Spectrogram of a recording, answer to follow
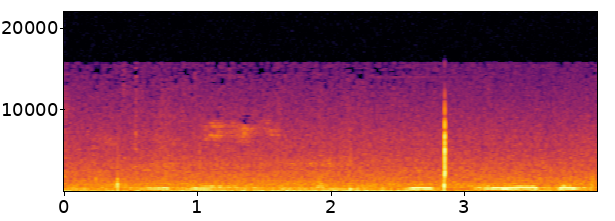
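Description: A pigeon cooing faintly, a few short low calls about half a second in and again in the second half, with one small click near the three-second mark.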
